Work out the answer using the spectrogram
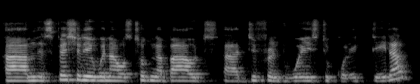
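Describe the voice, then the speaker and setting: Malawian man, guest webinar speaker, slightly high voice, halting and filler-heavy, video-call audio. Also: steady tone, bright, forceful tone. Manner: hesitant, many fillers and restarts. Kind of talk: webinar presentation.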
